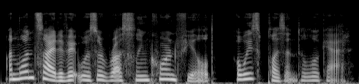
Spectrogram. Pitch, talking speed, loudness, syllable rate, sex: 205 Hz, 235 wpm, -19 LUFS, 6.0 syllables/s, female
